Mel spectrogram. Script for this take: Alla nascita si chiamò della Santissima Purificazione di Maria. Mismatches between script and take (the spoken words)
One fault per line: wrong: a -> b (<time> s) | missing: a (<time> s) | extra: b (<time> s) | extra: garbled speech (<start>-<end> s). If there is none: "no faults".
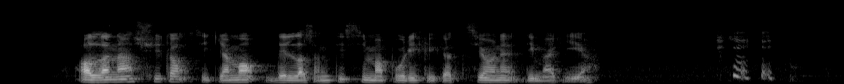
no faults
